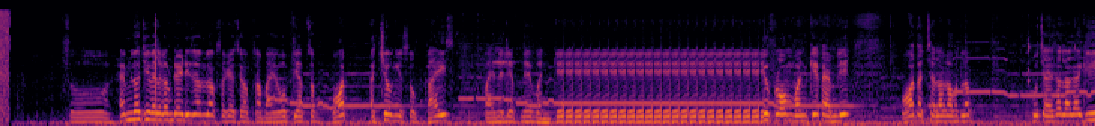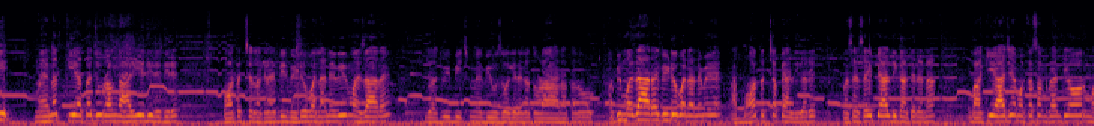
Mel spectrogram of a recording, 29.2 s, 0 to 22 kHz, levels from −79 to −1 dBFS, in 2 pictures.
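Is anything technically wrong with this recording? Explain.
Yes. A broken-record loop runs from 7.51 to 10.18 s. A fragment of about 118 ms repeats back to back 23 times, most likely because playback or the stream stalled and kept resending its last held piece. It stutters mechanically, and the audio meant for that span is missing.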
